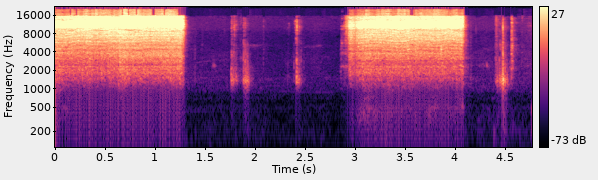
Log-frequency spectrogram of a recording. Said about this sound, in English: just give it a bit of a spray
